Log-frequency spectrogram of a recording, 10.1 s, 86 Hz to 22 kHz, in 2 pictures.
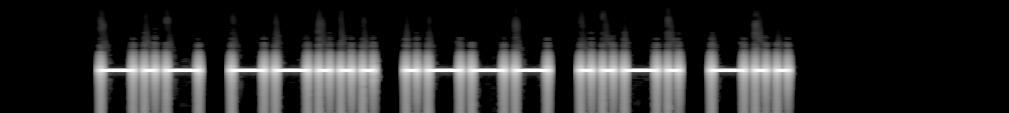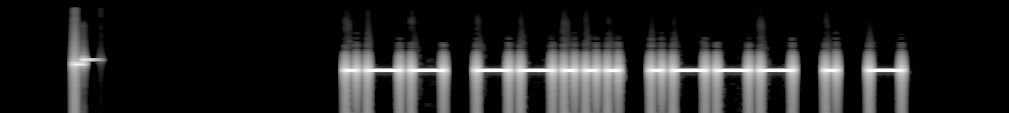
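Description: North American SOTA activator callsigns keyed in Morse code at a brisk 22 words per minute on a single steady mid-pitched tone, two rapid bursts of dots and dashes separated by a pause with a brief click.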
